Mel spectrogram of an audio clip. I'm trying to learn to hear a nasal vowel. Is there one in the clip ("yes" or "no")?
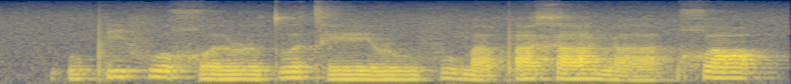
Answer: no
